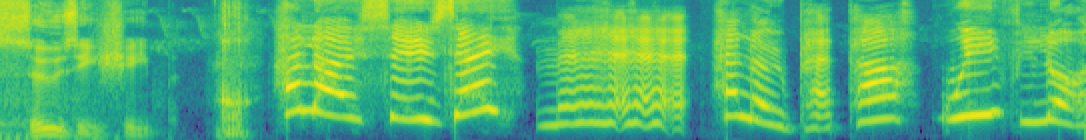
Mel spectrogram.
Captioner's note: oinks; bleats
